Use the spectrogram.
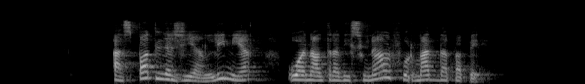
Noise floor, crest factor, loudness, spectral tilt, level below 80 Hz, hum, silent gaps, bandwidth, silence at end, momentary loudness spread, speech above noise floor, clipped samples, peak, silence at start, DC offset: -88 dBFS; 22 dB; -30 LUFS; -4 dB/octave; -72 dBFS; none; none; 8.4 kHz; 0.95 s; 8 LU; 58 dB; under 0.1%; -10 dBFS; 1.15 s; under 0.1%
